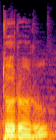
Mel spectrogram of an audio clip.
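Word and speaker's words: トロル: sur les trolls qui se prononce normalement en japonais Tororu, et Totoro lui faisant penser à un troll, elle l'a appelé ainsi en prononçant mal le mot.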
